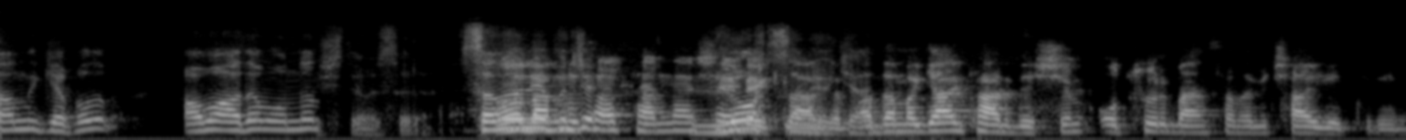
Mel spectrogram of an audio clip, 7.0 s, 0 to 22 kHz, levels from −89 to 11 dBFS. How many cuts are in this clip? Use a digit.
2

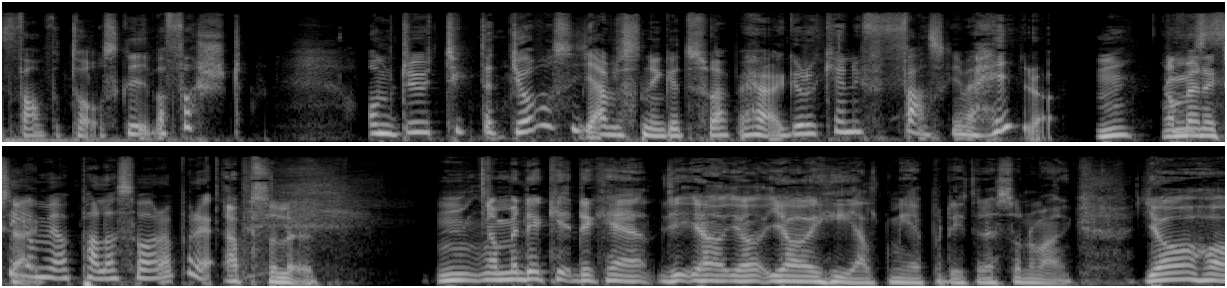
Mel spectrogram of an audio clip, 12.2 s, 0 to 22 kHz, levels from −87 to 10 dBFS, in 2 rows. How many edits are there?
0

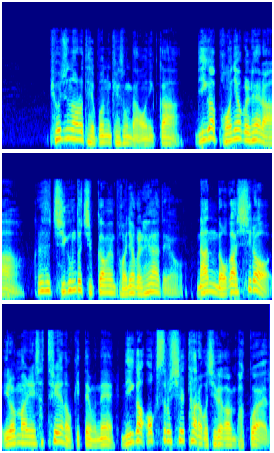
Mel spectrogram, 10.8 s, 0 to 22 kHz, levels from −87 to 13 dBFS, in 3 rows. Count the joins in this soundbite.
4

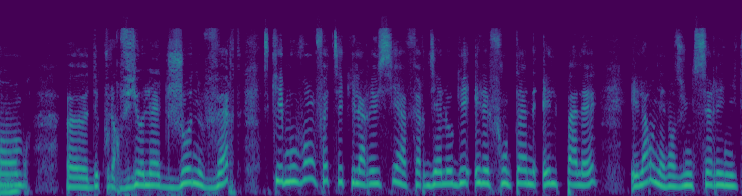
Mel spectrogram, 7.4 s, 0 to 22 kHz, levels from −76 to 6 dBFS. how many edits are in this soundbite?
0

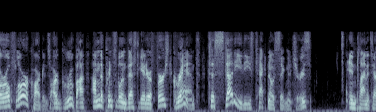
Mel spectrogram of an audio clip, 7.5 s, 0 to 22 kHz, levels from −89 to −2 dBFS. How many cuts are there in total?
3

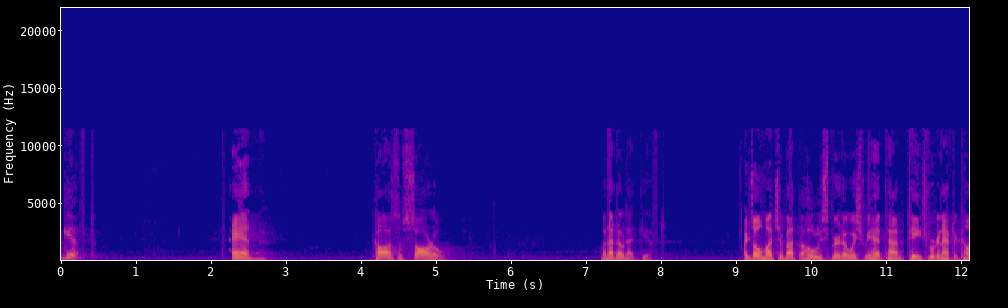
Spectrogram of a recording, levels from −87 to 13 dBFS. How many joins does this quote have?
4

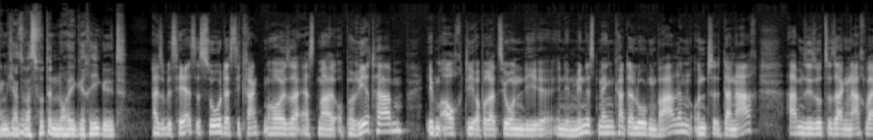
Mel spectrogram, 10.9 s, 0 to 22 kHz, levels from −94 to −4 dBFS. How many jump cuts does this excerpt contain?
0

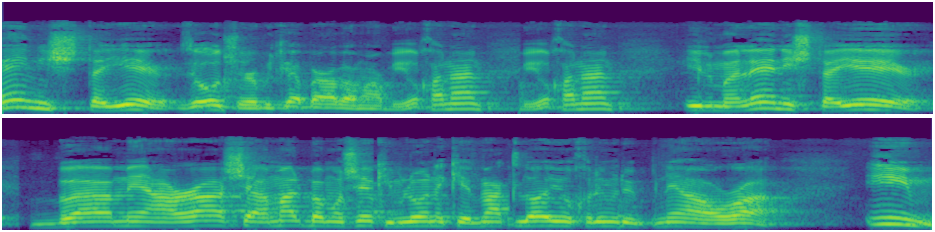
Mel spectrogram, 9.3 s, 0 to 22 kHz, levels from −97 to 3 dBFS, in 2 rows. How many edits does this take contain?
6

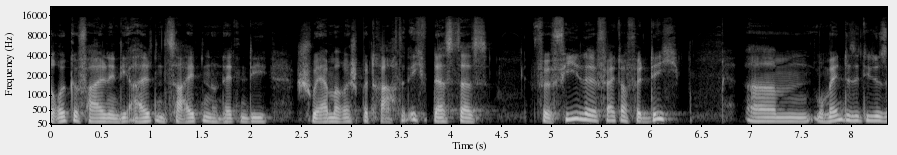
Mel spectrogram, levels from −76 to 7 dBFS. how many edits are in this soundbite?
1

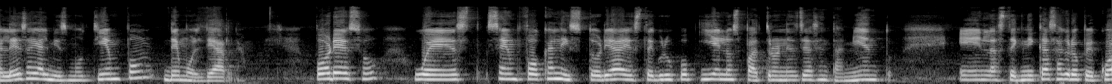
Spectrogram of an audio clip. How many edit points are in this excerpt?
1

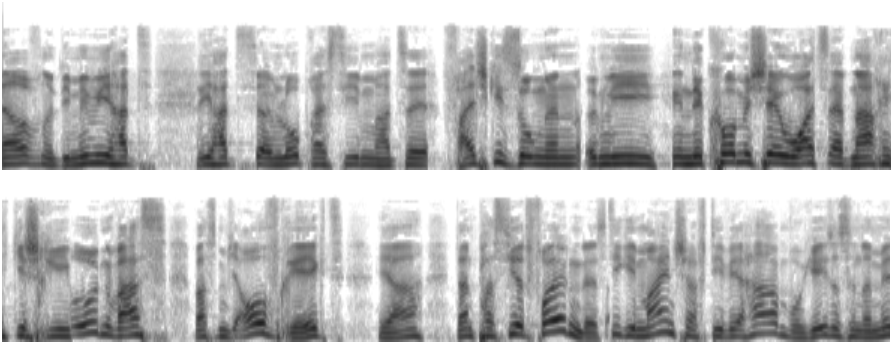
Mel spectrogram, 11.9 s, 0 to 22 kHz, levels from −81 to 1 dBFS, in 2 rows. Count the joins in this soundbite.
7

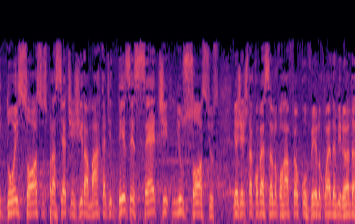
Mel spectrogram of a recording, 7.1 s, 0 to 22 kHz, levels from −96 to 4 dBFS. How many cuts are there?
0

